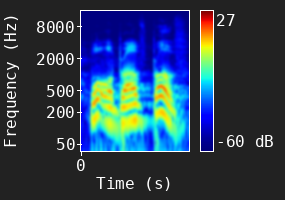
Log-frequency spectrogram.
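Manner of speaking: loud, hammed-up English slang; bad English accent. Preacher retrying the local slang, loud bad English accent. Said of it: "No, I can't do English".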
